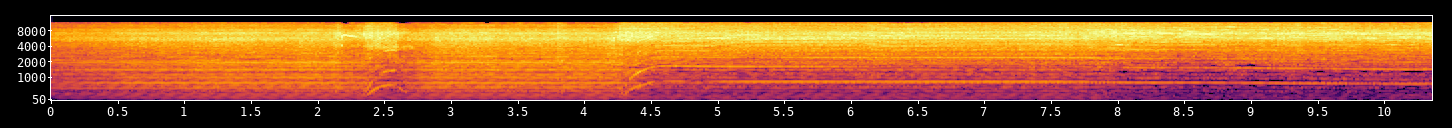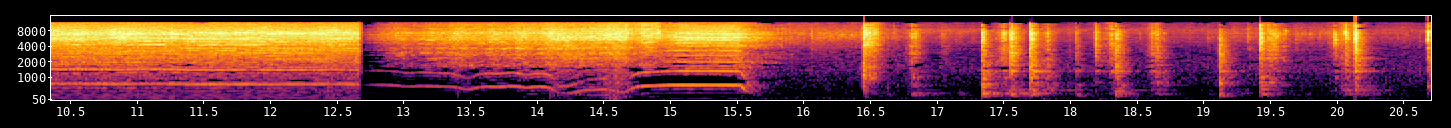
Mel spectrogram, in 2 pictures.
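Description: Cut-off wheel cutting through the steel wall of an ammo can to open a square fuel door: a loud, steady whine over a grinding hiss for about twelve seconds that cuts off suddenly. Then a shorter run of the tool with its pitch dipping and rising, followed by a series of sharp metal clicks and knocks near the end.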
